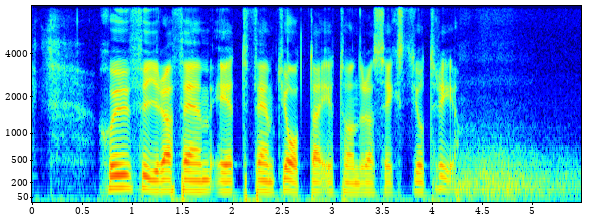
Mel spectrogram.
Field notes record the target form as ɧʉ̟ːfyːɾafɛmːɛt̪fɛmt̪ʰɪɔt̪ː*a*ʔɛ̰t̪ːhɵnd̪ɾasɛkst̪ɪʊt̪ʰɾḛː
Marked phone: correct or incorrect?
correct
